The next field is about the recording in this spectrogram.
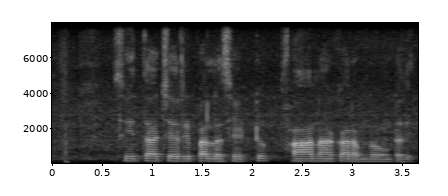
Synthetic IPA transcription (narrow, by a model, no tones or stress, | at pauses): siːt̪aːt͡ʃeɾːipɐlːɐseʈːupʰaːnaːkaːɾɐmlo̞ːuɳʈɐd̪i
